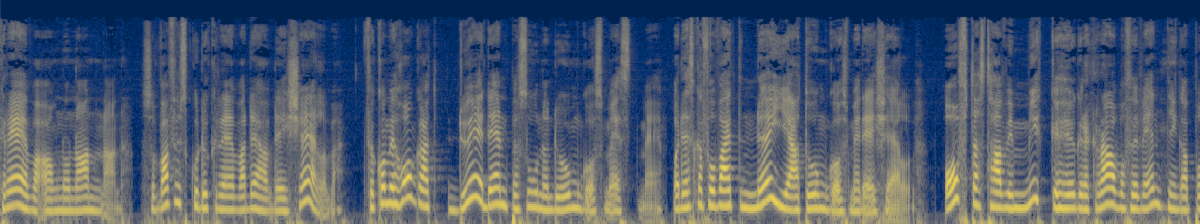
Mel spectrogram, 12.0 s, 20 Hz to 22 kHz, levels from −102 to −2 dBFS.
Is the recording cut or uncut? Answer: cut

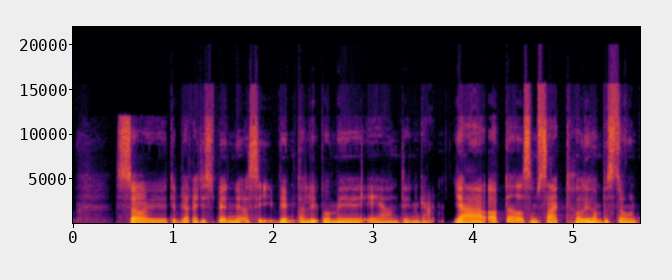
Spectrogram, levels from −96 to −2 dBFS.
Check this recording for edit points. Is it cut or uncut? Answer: cut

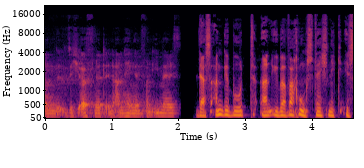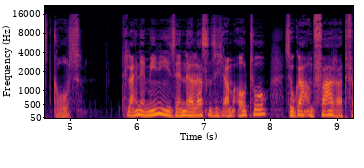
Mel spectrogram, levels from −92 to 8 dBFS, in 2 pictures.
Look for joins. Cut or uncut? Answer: uncut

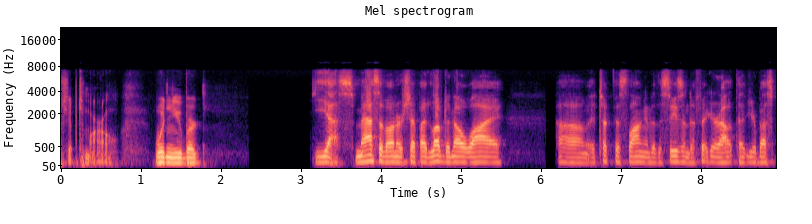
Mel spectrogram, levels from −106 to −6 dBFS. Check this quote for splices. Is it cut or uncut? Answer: uncut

